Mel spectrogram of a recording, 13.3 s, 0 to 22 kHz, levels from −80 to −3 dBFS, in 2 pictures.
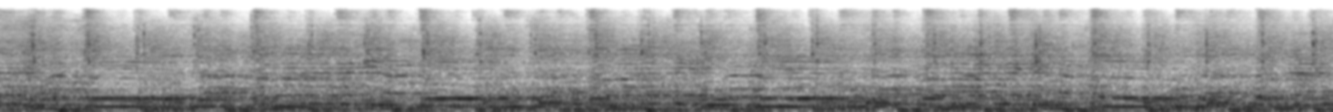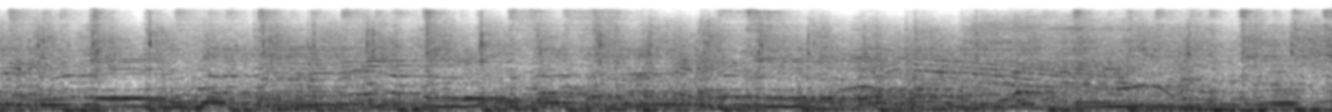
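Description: No technical faults are audible.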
